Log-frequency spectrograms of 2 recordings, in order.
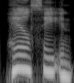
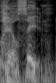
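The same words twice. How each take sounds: First: It sounds like a teenager seeking attention. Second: It sounds threatening and scary. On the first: The speaker is just trying to shock people. "like a a fifteen-year-old kid trying to disappoint his parents" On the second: The speaker is genuinely dangerous. "If he said it like that, ... maybe then I would have been a little scared of him"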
